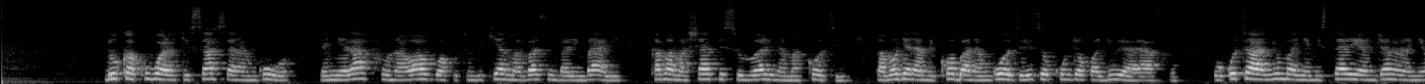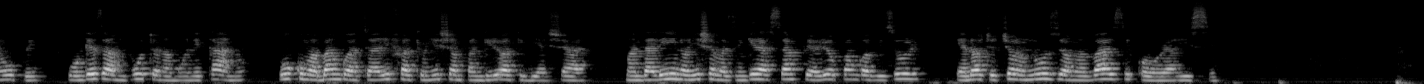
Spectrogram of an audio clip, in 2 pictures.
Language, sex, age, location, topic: Swahili, male, 18-24, Dar es Salaam, finance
